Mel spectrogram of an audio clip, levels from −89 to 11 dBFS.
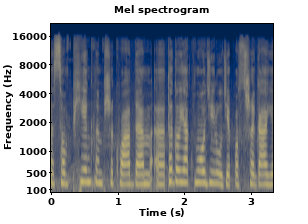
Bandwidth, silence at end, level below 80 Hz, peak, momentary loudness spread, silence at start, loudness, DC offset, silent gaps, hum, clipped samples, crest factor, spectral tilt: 16 kHz; 0 s; -46 dBFS; -2 dBFS; 4 LU; 0 s; -17 LUFS; under 0.1%; none; none; under 0.1%; 14 dB; -3.5 dB/octave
